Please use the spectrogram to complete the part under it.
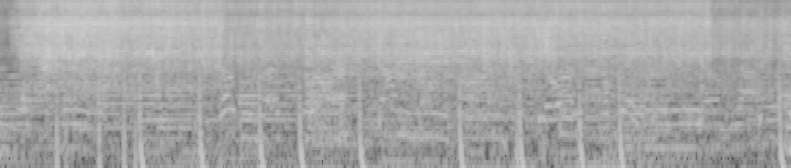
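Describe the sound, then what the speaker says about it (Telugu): Cut okra (lady's finger) sizzles loudly in hot oil for an Andhra-style bendakaya curry, with a steady dense frying hiss broken by regular scraping stirs of a spatula in the pan, close up and with no talking. "ఆయిల్ అయితే వేడింది, బెండకాయలు వేసుకుందాం."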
